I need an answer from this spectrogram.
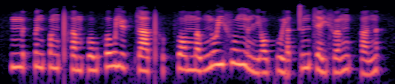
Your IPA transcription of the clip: m ɵ˧ t̚ p ɵ˧ n p ɐ˧ ŋ pʰ ɐ˨ m p o˨˧ w h o˥ w j yː˨ k̚ t͡s aː˨ pʰ ʊ˨˥ k̚ f ɔː˧ m ɐ˨˧ w n̪ uː˥ j f uː˥ ŋ ɵ˨ n j ɔː˨˥ kʷ e˨ j ɐ˧ t̚ t̪ ɵ˥ n t͡s e˨ j f œː˨˥ ŋ ɐ˧ k̚ h ɐ˨˥ n

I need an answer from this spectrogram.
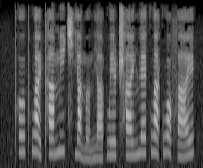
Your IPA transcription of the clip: pʰ o˥ ʊ̯ pʰ w a˥˩ ɪ̯ pʰ ä˥ m i˥ t͡ɕʰ j ä˥˩ m ɤ˨˩ n̪ j ä˧˥ p w e˥ ɪ̯ ʈ͡ʂʰ a˥ ɪ̯ n̪ ɥ ɛ˥ k w ä˥˧ k w ɔ˥˩ f a˧˥ ɪ̯

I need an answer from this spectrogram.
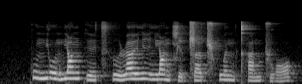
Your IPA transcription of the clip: k u˥˧ n̪ j o˥˩ ʊ̯ n̪ j ɑ˥ ŋ k e˧˥ ɪ̯ t͡sʰ ɹ̩˥˩ ɻ a˥ ɪ̯ l i˥˧ l j ɑ˥˩ ŋ ɕ ḭ˨˩ ʈ͡ʂ ä˧˥ ʈ͡ʂʰ w ə˥˩ n kʰ a˧˥ n ʈ͡ʂ w ɔ˧˥

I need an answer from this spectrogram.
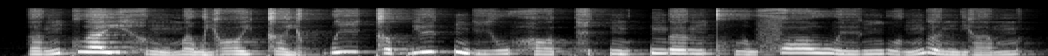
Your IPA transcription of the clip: ɐ˨˥ ŋ kʷ aː˥ j h ʊ˨˩ ŋ m ɐ˨˩ w j ɔː˨ j k ɐ˨˩ j ʊ˧ k̚ w iː˥ k ɐ˧ p̚ j yː˥ k̚ ŋ iː˨˧ w h ɔː˨ t̚ h ɪ˧ k̚ m ʊ˨˥ k̚ ŋ œː˧ ŋ kʷʰ ɐ˨ w f ɔː˥ w yː˨˧ ŋ w ʊ˨˥ ŋ l ɵ˨ n j ɐ˨˧ m

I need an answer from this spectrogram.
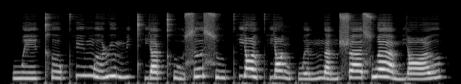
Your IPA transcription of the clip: w e˧˥ ɪ̯ kʰ ɤ˧˥ pʰ y˥ m ɤ˧˥ ɻ ɻ̩˥˧ m y˥˩ t̪ʰ j ä˧˥ kʰ ṵ˨˩ s ɤ˥ s u˧˥ pʰ j ɑ˥˧ ʊ̯ pʰ j ɑ˥˩ ŋ k w ə˧˥ n n̪ a˧˥ n ʂ ä˥ s w ä˥˩ m j ɑ˧˥ ʊ̯

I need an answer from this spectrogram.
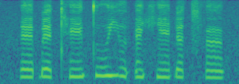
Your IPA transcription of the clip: ɛ ɓ ɛ tʰ ẽ t̪ u j ɯ ʔ ɛ̃ ç ẽ ɗ ɐ t͡sʰ ɐ̃

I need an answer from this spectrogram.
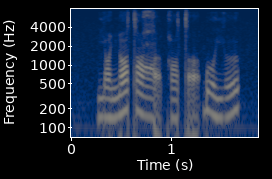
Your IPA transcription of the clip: j ɑ ɲ u tˤ æ ʕ ɛ̰ q ø tˤ ɛ̰ ɓ o j ɵ

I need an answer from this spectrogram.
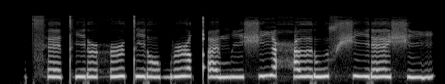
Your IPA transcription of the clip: t͡sʰ ɛ tʰ i ɾ ə˞ h ə˞ t i ɾ o b ə˞ qʼ e m i ʃ i ħ ə ɾ u s ʃ i ɾ ɛ ʃ i

